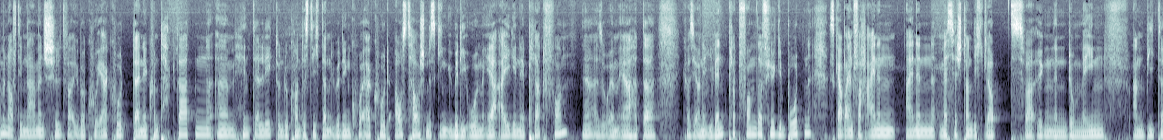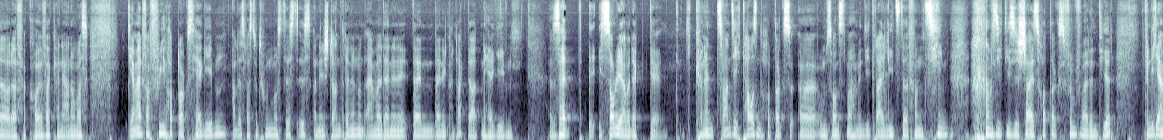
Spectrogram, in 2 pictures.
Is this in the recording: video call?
no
